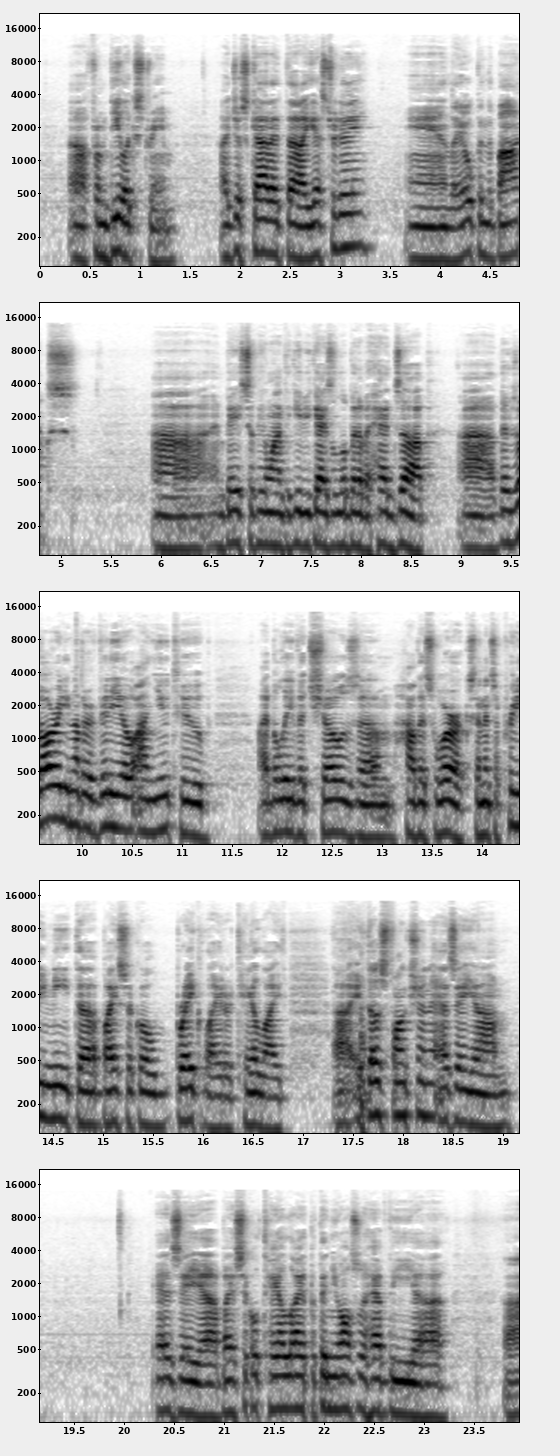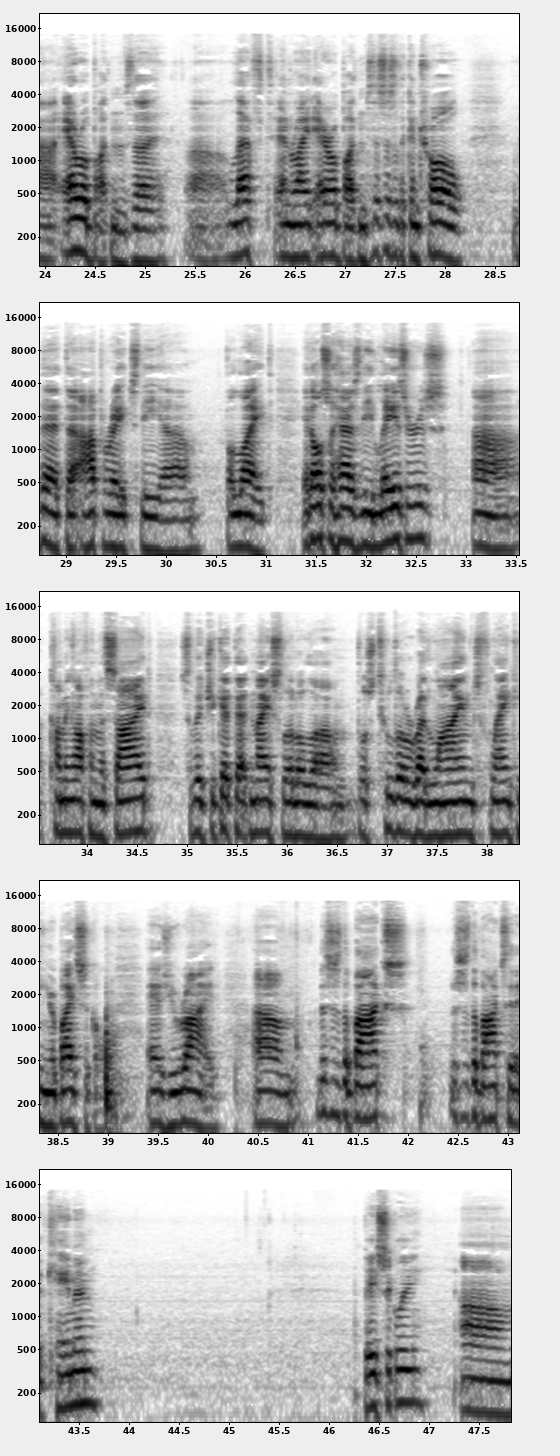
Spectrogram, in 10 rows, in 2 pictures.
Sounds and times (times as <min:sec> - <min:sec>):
Speech: 0:00.3 - 0:05.2, 0:05.9 - 0:19.2, 0:20.0 - 0:43.8, 0:46.3 - 0:47.8.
